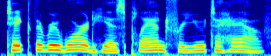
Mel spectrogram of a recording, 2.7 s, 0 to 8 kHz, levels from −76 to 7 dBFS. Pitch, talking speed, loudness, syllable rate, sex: 205 Hz, 220 wpm, -17 LUFS, 4.7 syllables/s, female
